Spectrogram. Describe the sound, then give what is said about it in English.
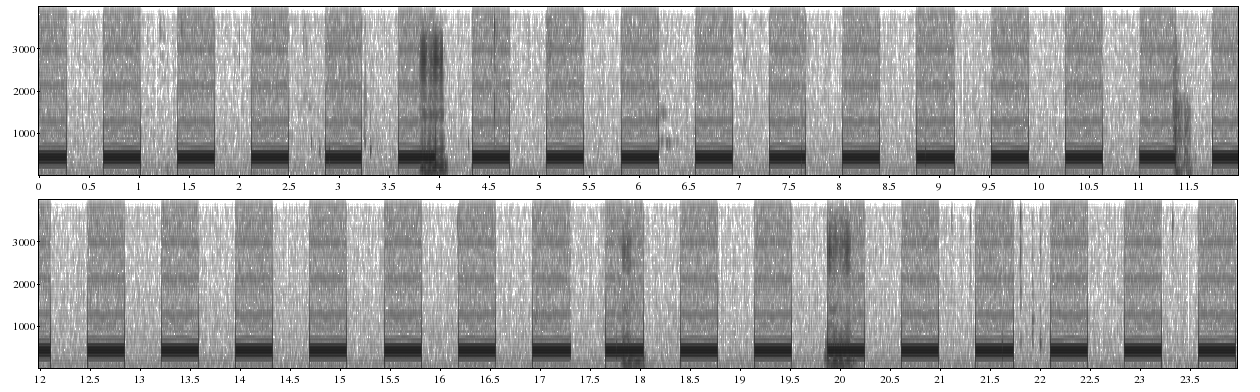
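A steady telephone busy signal beeps on and off in a fast, even rhythm for the whole stretch, loud, with a few faint clicks breaking in here and there; the line is busy because the modem is turned off. “Yeah, so it is busy because the modem is turned off.”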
